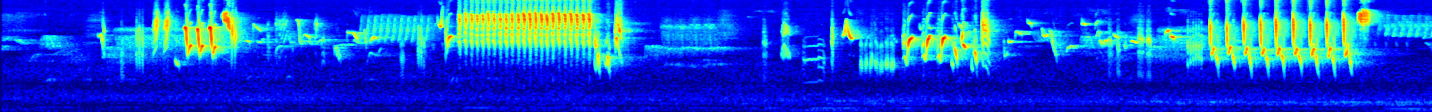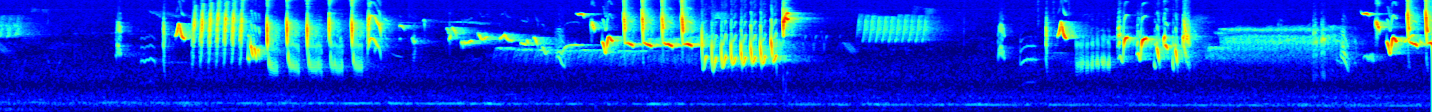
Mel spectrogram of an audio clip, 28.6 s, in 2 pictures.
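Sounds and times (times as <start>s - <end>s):
common nightingale song: 0.0s - 28.6s.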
